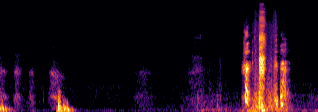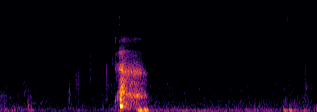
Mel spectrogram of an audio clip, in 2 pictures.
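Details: Sneezing fit from a woman reacting to her friend's dogs (dog allergy): short run of sharp sneezes with one strong burst and snorts and sniffs between; she says they sound unlike her usual sneezes.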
